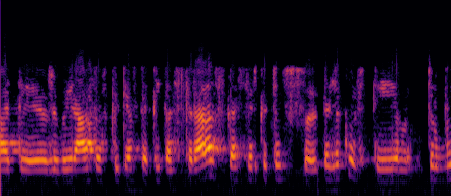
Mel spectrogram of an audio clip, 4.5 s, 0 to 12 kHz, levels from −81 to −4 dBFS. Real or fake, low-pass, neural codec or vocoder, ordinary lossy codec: real; 7.2 kHz; none; AAC, 48 kbps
